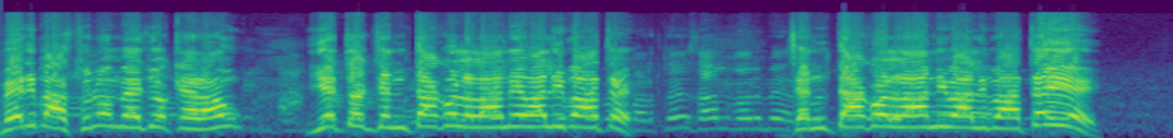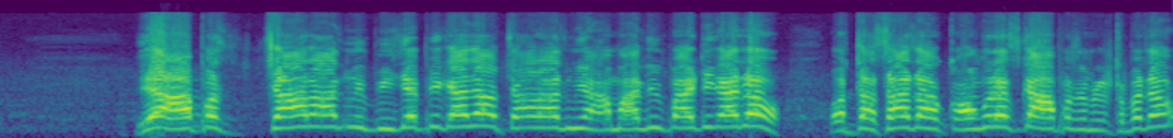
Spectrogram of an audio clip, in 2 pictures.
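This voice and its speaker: In a raised, projected voice, a man with an extremely high pitch and a bright, sharp tone speaks at a moderate pace with fairly even intonation, recorded dry and close with no echo. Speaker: voter interviewed in street debate. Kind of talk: heated debate. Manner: loud.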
